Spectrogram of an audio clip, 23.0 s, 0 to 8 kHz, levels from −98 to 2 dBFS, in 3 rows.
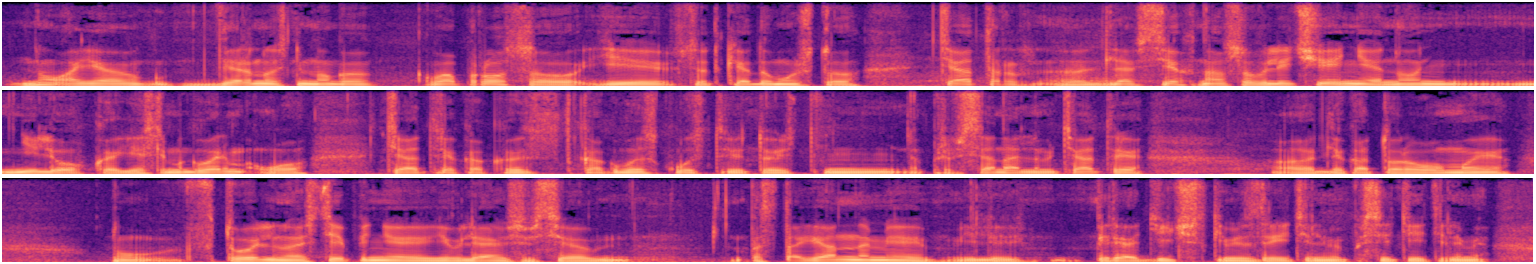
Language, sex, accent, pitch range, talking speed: Russian, male, native, 100-125 Hz, 130 wpm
